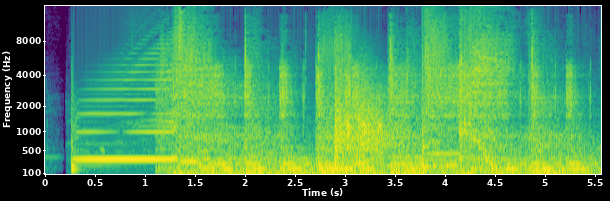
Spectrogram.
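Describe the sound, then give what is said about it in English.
A steady tone gives way to a dense, continuous barrage of sharp bangs and crackling pops outdoors in Libya, fireworks going off rapidly and loudly during a night-time celebration, with overlapping blasts and no pauses. “kids are selling fireworks across in the Marcus Aurelius Arch.”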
